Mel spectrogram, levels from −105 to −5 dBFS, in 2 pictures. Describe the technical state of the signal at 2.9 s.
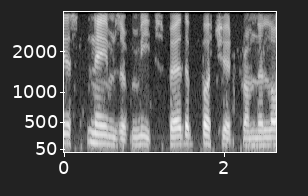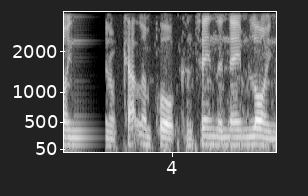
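At 2.9 s the sound is already broken off. Just after "further butchered from the", the last moment of sound is stretched into a buzzy, fading hiss for about 0.38 s, with a brief silence of about 20 ms before the speech resumes at "of cattle and pork". About 0.39 s of audio never arrives. This is most likely a long network dropout spanning 2.79 to 3.19 s, where the receiver extended the last sound it had to cover the gap.

Underneath, the same moment carries overdone noise removal. The background sits at near silence with twinkling specks. A noise reduction stage set too aggressively is pushing individual frequency bands down or off whenever they approach its noise estimate, and quieter parts of the voice are being taken with them. This all happens within the narrow band of the G.711 call path, which carries nothing above 4 kHz.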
